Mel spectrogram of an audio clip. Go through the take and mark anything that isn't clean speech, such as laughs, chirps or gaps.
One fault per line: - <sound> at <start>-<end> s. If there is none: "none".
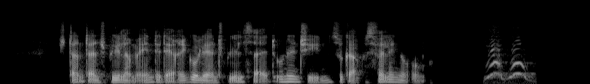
- bark at 4.8-5.4 s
